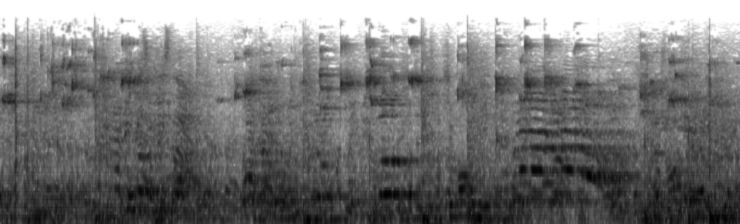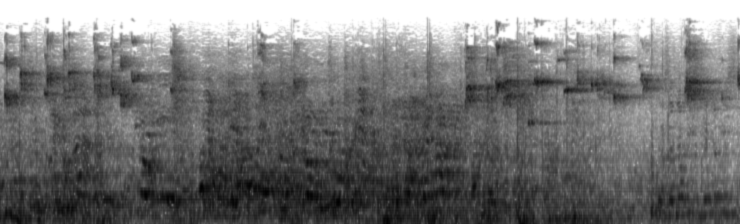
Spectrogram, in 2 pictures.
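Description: Young men shout to one another across an echoing sports hall.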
